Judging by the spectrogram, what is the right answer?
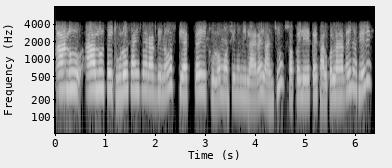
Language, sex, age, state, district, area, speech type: Nepali, female, 45-60, West Bengal, Jalpaiguri, urban, conversation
